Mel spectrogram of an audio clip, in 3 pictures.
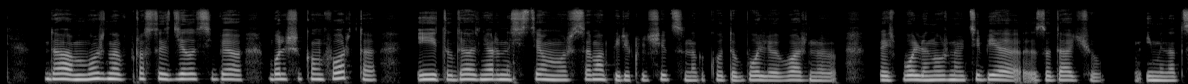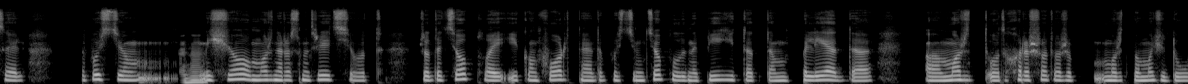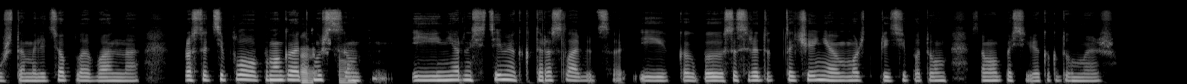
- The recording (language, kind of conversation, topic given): Russian, advice, Как поддерживать мотивацию и дисциплину, когда сложно сформировать устойчивую привычку надолго?
- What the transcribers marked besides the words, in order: none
